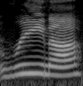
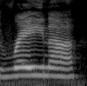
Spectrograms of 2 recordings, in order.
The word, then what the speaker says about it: Rena: Most people do pronounce it Rena, which is fine. I get it. It does look like an R-E, but it is Reina, like a sunshine bit of light or whatever.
